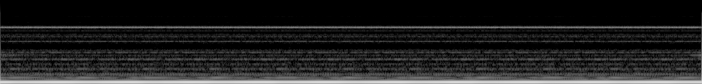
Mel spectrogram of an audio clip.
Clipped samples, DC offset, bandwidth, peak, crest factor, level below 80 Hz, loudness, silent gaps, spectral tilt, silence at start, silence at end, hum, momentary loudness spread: under 0.1%; under 0.1%; 6.2 kHz; -6 dBFS; 4 dB; -52 dBFS; -13 LUFS; none; -5.5 dB/octave; 0 s; 0 s; none; 1 LU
